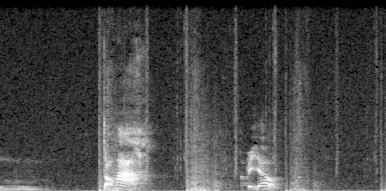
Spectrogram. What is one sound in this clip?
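A shotgun fires two loud blasts.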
